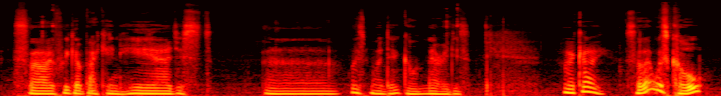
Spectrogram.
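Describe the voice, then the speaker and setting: Speaking at a fairly slow pace with long, frequent pauses, a man uses a medium pitch, ordinary pitch variation and a gentle, relaxed, dark, mellow tone that is somewhat breathy. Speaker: YouTuber reviewing card game packs. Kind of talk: casual solo commentary.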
